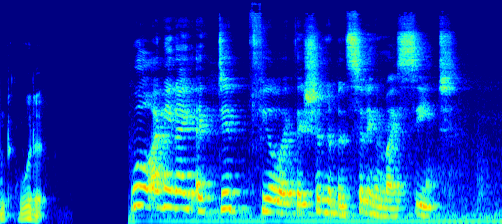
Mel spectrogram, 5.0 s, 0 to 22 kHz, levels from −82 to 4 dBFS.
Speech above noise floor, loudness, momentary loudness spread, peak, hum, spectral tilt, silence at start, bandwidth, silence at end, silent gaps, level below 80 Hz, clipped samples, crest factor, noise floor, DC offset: over 63 dB; -27 LUFS; 8 LU; -12 dBFS; none; -4 dB/octave; 0 s; over 20 kHz; 0 s; 0.72-1.25 s; -50 dBFS; under 0.1%; 16 dB; under -90 dBFS; under 0.1%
